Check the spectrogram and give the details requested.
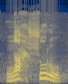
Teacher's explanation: کل یہاں 16 کلمات موجود ہیں، ہر کلمے کو علیحدہ پھر ملا کر پڑھتے ہیں، بغور ملاحظہ فرمائیں۔ نحشرو را پر پیش ہے، را کو پر کر کے پڑھیں گے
